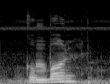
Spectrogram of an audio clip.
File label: "belly", Wahgi; lae unitech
